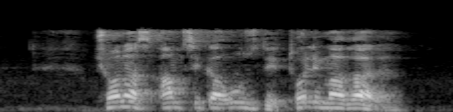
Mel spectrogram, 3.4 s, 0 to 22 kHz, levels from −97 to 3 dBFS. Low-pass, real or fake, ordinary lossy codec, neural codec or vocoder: 7.2 kHz; real; Opus, 64 kbps; none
